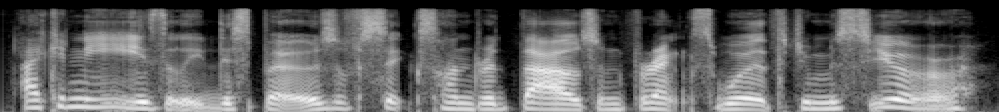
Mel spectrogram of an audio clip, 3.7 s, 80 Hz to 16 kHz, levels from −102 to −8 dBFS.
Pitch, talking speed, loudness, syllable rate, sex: 195 Hz, 190 wpm, -20 LUFS, 5.4 syllables/s, female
